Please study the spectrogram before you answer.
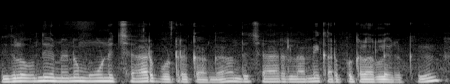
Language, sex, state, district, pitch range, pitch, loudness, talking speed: Tamil, male, Tamil Nadu, Kanyakumari, 120-145 Hz, 130 Hz, -15 LUFS, 175 wpm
